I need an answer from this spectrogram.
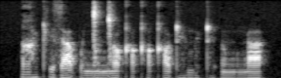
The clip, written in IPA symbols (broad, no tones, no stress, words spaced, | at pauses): ʁɛ̤ʈʰɪ zapə ŋ͡ǀə̃ŋ͡ǀɵqʰɪqʰə qʰaʈɛ̤mɛ̤ ʈɛ̤ʔə̃ ŋʷɛŋa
